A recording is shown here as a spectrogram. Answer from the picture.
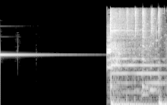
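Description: A single bright chime ding, ringing out and fading to silence. About one and a half seconds in, loud music with a heavy bass and a beat starts.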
